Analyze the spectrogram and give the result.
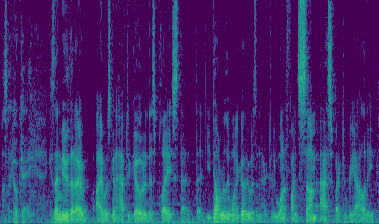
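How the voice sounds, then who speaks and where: A man's voice: low-pitched, quick pace, hardly any pauses, slight background noise. A male actor in an interview, candidly and reflectively recounting a hard experience. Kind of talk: interview storytelling.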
